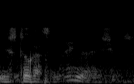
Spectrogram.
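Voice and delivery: small, still, very soft, very low and hushed. Speaker retells a prayer; the reply comes in a small, still voice. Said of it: "Small, still voice".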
